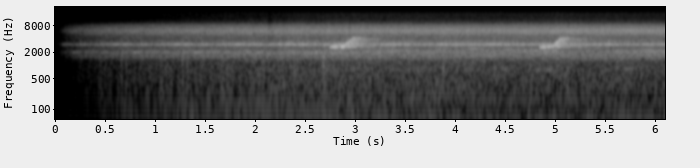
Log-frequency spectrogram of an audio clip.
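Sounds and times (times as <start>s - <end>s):
steady high insect hiss: 0.1s - 6.0s
ferruginous babbler whistled calls at Danum: 2.7s - 3.2s, 4.8s - 5.4s.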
